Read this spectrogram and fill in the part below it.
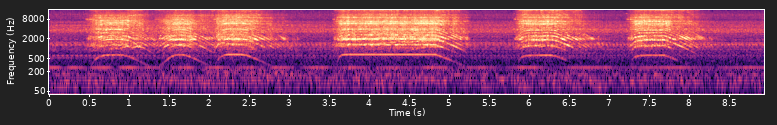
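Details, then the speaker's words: Arrma 4S BLX brushless RC motor after bearing replacement with Tekno 5x13x4 bearings: clean whine rises and falls with throttle bursts, no grinding or rasp; sounds different from before, rotor no longer very hot. Normal running. "oh yeah that sounds better yeah right off the bat it sounds different than last time so this is a good thing"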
